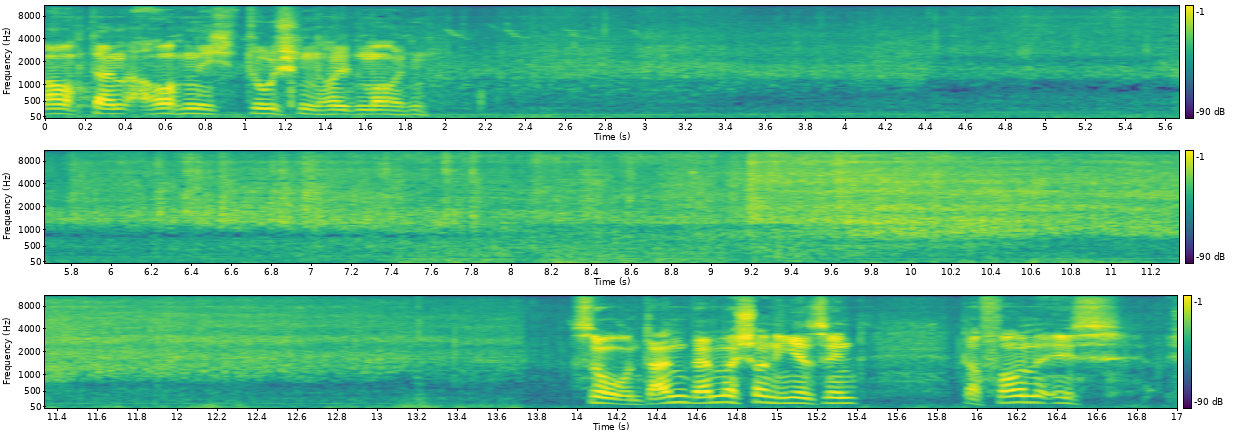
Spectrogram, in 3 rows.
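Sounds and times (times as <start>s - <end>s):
low engine hum: 0.0s - 13.9s
tyres hissing through water: 2.4s - 13.9s.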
